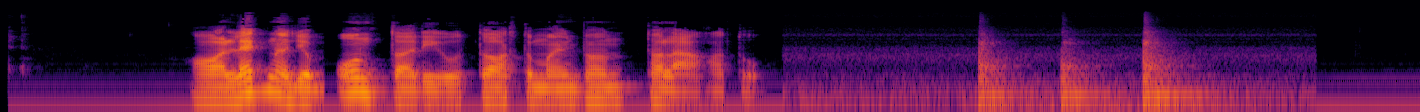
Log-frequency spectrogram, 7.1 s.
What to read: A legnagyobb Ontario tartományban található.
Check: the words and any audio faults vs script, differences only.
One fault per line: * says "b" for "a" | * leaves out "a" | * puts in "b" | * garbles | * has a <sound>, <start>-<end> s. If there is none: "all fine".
* has a thud, 4.9-6.4 s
